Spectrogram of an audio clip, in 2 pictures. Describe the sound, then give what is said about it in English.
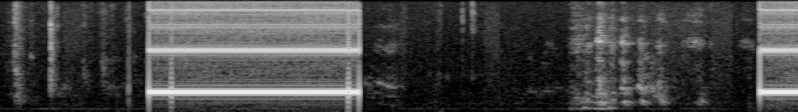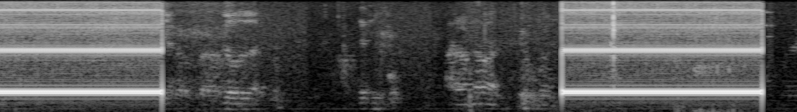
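Ringback tones play on an office phone line while a call is transferred to an extension's voicemail: three long, steady, buzzy tone bursts about two seconds each, with voices talking and brief chuckling in the gaps between them. “I can put you through to his voicemail if you like.”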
